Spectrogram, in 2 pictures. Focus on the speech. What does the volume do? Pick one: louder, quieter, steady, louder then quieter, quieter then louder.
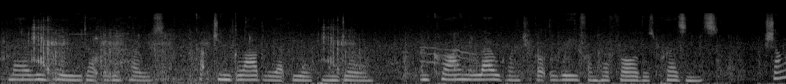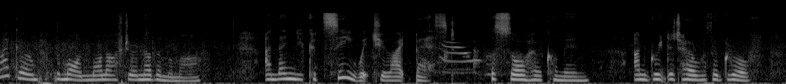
steady.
